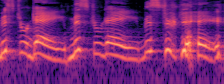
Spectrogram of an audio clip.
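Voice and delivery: put-on game announcer voice. Mocking a video game's unclear announcer, doing a slurred Smash Bros. Melee announcer voice. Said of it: "how it sounds like he's saying".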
